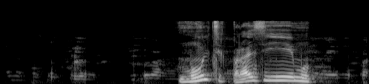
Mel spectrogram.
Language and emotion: Russian, positive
